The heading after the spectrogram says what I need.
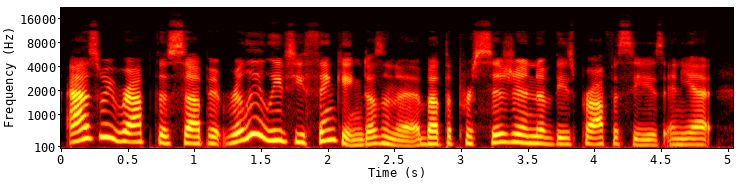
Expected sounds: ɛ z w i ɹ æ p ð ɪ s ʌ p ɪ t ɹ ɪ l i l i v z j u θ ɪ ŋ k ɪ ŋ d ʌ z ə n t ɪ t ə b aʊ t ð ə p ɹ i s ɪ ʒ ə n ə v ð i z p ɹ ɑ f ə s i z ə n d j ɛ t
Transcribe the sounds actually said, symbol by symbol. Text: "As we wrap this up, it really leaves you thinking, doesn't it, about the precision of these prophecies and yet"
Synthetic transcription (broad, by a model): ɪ z w i ɹ æ p ð ɪ s ʌ p ɪ t ɹ ɪ l i l i v z j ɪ θ ɪ ŋ k ɪ ŋ d ʌ z ə n t ɪ t ə b aʊ t ð ə p ɹ i s ɪ ʒ ə n ə v ð i z p ɹ ɑ f ə s i z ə n j ɛ t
